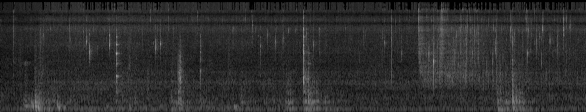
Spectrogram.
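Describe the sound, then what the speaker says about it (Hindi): Chicken pieces for butter chicken frying slowly over low heat, with an uneven crackle and scattered sharp pops, and a brighter, busier hiss of sizzling toward the end. "अब इसको धीमा धीमा फ्राई कर रहे हैं।"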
